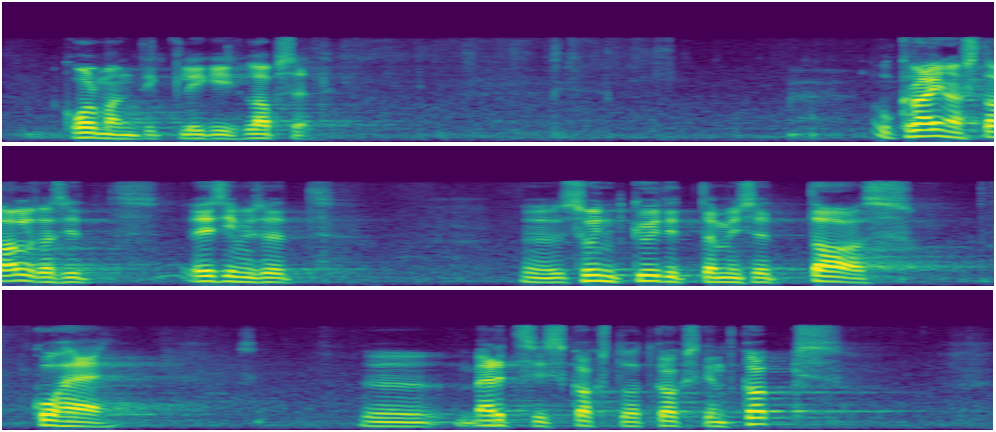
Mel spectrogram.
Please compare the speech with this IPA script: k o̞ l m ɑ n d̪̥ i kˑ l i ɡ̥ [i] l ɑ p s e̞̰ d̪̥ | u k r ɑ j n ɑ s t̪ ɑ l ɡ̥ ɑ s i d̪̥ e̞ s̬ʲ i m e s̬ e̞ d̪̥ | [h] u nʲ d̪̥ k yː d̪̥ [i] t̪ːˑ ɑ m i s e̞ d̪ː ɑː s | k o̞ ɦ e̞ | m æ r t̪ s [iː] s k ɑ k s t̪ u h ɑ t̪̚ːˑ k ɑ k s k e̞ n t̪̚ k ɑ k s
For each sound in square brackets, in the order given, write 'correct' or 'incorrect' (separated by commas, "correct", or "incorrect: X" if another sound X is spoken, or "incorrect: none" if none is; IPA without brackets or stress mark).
correct, incorrect: s, correct, incorrect: i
